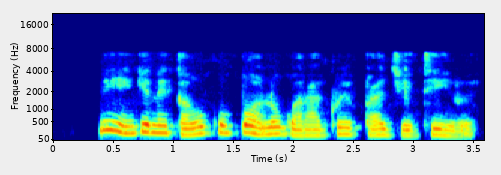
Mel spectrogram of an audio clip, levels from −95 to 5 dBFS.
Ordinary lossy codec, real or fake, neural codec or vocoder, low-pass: MP3, 64 kbps; fake; codec, 16 kHz, 4.8 kbps, FACodec; 7.2 kHz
